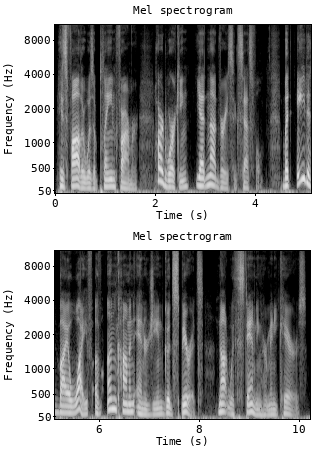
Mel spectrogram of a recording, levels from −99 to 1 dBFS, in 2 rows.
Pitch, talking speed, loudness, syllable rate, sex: 130 Hz, 150 wpm, -19 LUFS, 5.0 syllables/s, male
